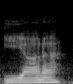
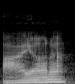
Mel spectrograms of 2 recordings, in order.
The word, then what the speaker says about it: Ayana: Ayana, by the way, in the videos I think I'm saying Iana, but because I could have swore I was really paying attention that someone, even herself, pronounced it Iana, but I'm pretty sure it's Ayana.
